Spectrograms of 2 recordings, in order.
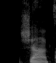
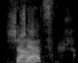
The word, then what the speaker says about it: Schatz: Schatz. – I'm sorry? – Schatz.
